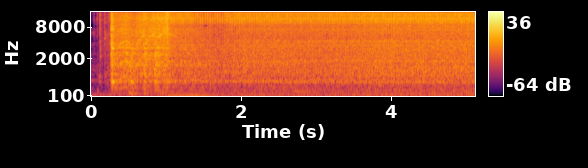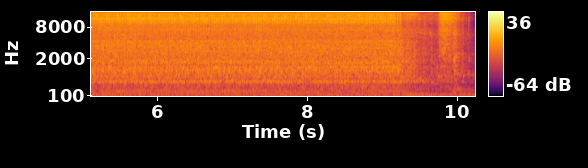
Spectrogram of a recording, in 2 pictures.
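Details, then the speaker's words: 2014 Mazda 3 SKYACTIV 2.0 L engine started right after new spark plug replacement; catches promptly, flares briefly, then settles to a smooth, even idle with no misses or ticking; running normally. "as you can see it is running nicely there's no issues currently so we're good to go"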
